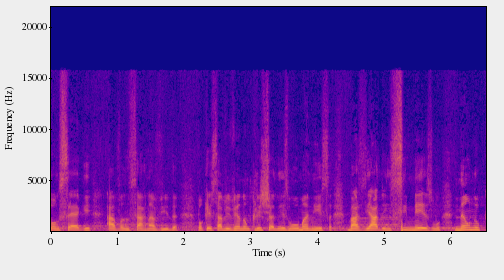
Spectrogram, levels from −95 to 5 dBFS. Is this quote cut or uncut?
uncut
